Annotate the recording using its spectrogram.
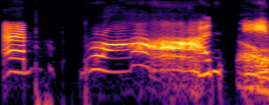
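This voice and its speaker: This put-on character voice sounds female and sits high in pitch. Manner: heckling, shouting.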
